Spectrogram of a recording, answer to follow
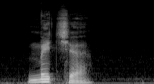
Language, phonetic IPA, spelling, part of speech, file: Polish, [ˈmɨt͡ɕɛ], mycie, noun, Pl-mycie.ogg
